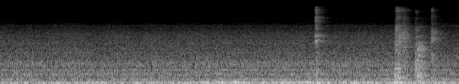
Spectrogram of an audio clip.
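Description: Steady low rumble and hiss in the driver's cab of an NS ICM electric intercity train, with a sharp click about three seconds in and a quick cluster of knocks near the end.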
